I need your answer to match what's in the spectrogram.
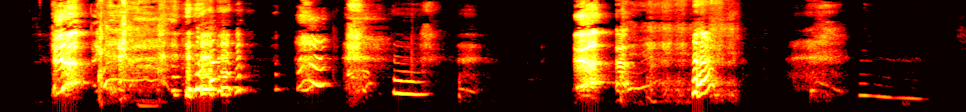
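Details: Female friend trying to talk: sharp, abrupt gulping catches with a clipped voiced squeak, mixed with laughter and chatter; hiccups.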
